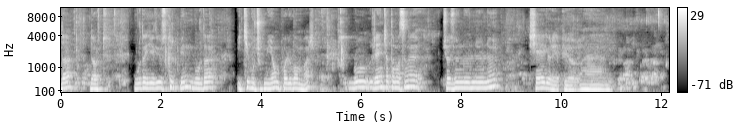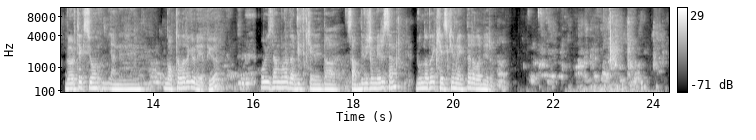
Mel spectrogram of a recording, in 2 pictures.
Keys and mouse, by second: 18.7 right click.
